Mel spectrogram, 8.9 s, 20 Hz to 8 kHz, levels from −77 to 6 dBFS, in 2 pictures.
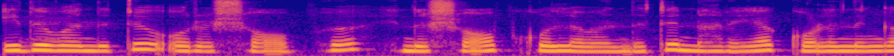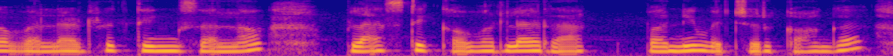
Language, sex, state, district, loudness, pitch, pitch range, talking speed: Tamil, female, Tamil Nadu, Nilgiris, -16 LUFS, 220 Hz, 205-235 Hz, 115 wpm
